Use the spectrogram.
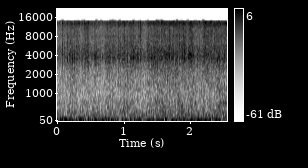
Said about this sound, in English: Oh, ice cold storm coming now.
